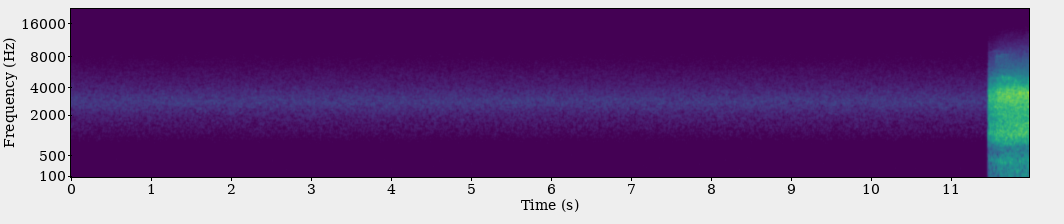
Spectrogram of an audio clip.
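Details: Only a faint steady hiss for eleven seconds, ending in a sudden loud burst of broadband noise, with no animal calls.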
